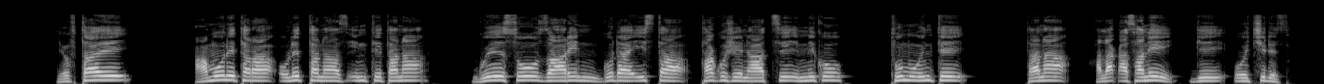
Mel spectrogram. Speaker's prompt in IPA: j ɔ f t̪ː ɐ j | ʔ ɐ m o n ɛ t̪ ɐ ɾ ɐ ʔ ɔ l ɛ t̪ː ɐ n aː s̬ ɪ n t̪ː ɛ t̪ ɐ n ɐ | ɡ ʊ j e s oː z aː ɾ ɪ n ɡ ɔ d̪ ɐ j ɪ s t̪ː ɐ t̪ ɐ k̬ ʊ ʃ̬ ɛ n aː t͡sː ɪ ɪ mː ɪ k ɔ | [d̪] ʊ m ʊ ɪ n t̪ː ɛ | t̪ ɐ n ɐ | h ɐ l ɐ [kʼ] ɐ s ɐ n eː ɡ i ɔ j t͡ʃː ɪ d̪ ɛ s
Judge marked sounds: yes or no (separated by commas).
no, yes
